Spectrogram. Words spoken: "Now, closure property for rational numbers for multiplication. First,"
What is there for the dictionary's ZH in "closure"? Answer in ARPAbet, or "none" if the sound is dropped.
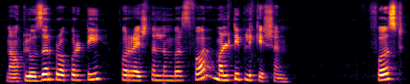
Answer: Z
